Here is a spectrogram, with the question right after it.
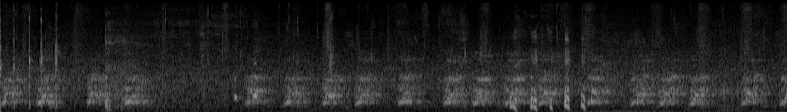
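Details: Several two-and-a-half-month-old Pekingese puppies on their first outing in snow, Tallinn, Estonia, give rapid repeated high yips and squeaky barks in quick bursts, with a few brief lower whines.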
